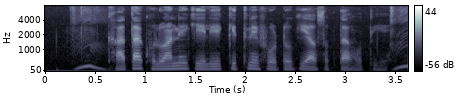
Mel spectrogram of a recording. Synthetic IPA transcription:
kʰaːt̪akʰʊlwaːnekeliekɪt̪nefoːʈokiaːɔsək̚t̪aɦoːt̪iɦɛː

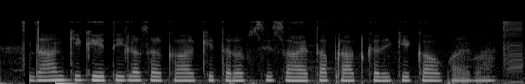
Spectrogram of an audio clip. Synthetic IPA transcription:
d̪ʱaːnkikʰeːt̪ilasɐɾkaːɾkit̪ɐɾəfsesɐɦaːjt̪apɾaːp̚t̪kɐɾekekaʊpa̰ːjbaː

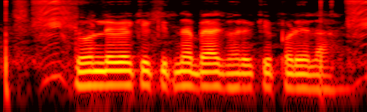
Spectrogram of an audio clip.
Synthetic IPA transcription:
d̪oːnleːʋekekɪt̪nabɛːd͡ʒbʱəɾekepəɽeːlaː

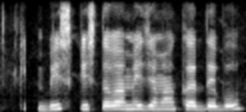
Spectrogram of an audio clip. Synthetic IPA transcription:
kbɪskɪst̪əʋamẽd͡ʒəmakəɾd̪eːboː

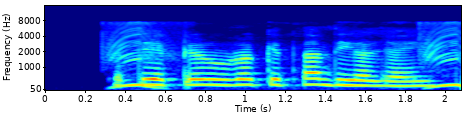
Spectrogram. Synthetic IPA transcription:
ət̪iɛːk̚ʈəɾuɾəkɪt̪nãːd̪iɦəld͡ʒaːiː

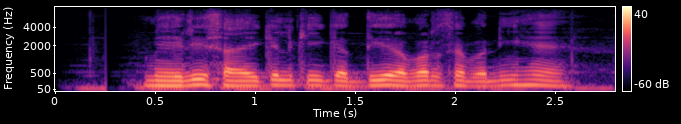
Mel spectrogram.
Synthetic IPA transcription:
meːɾisaːɪkɪlkiɡɐd̪ːiɾɐbəɾsebɐniɦɛː

